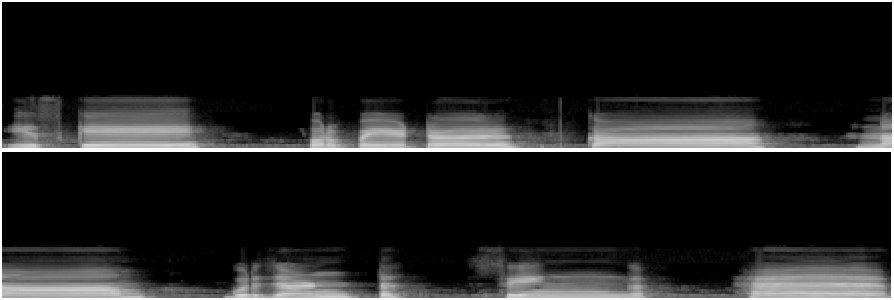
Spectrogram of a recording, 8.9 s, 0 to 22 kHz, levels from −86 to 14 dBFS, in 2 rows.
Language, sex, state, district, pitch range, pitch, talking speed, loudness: Hindi, female, Punjab, Fazilka, 230-270 Hz, 245 Hz, 45 wpm, -12 LUFS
